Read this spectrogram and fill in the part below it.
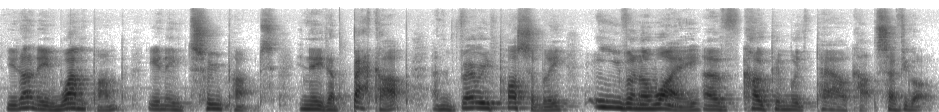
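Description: A man in his fifties presents practical building advice in an informal, explanatory way. His voice sits at an average pitch, and he leans on key words by repeating them. He talks as if teaching at a whiteboard in a room. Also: darkish tone. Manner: conversational, explanatory, emphatic repetition. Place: small indoor room, in front of a whiteboard.

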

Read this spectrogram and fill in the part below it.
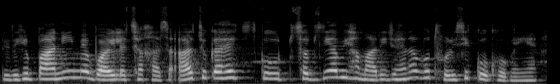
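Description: Woman, Pakistani Urdu accent, cooking host, step-by-step recipe narration, slightly high voice. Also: lively intonation, fairly quick. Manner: explanatory, instructive, gives practical tips.

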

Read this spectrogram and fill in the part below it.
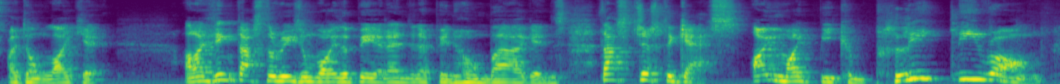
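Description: A man's voice: a little high, sing-song, moderate pace, fairly bright tone, roomy sound. A man, casually reviewing a beer at home and often repeating his words. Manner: chatty, repeats words, gestures with hands. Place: home kitchen, indoors. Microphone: fixed camera at desk.

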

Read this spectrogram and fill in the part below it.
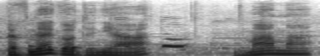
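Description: A man's voice: mid-range voice, takes it slowly, darkish tone, soft background music. A man narrating a scripted fairy tale as the storyteller of an audio drama.

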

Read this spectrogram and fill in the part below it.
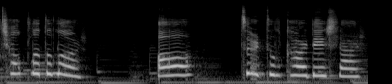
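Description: A woman narrator for children's stories with a high voice. She tells the scripted tale expressively and addresses kids directly, over clearly audible music. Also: slow pace. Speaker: narrator of a children's story channel.

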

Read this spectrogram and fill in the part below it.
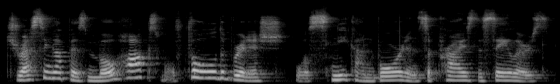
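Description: A woman voicing an excitable little mouse with exclamatory, animated delivery in a children's picture book. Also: medium pitch, a little slow, natural voice. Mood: eager. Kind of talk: children's picture book read-aloud dialogue.

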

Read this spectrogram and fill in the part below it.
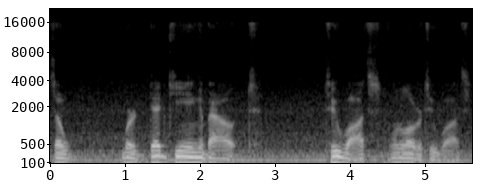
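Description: Man, very low pitch, informal demo style, hesitant delivery, noisy indoor recording. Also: measured pace. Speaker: hobbyist radio reviewer. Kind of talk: casual product demonstration. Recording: noisy home video recording. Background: clear background noise.

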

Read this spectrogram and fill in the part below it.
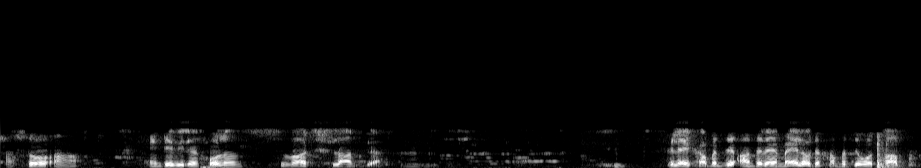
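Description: A man with a foreign accent in German, a non-native speaker giving instructions in halting, broken sentences on a phone call. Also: mid-range voice, animated. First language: not German. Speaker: phone scam caller posing as payment agent. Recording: muffled narrowband phone line.

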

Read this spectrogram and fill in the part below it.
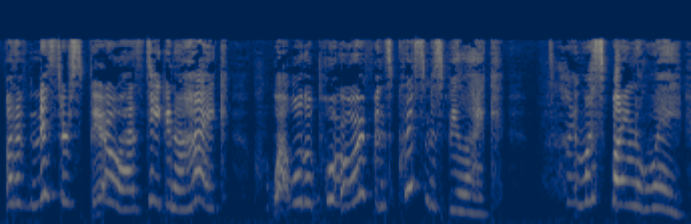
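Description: A woman's voice: extremely high pitch, lively intonation, normal speed, pushed and bright, exaggerated voice. A woman playing an earnest, anxious young boy in a rhymed radio drama, with a plaintive manner. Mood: worried, determined. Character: earnest, anxious young orphan-minded boy seeking heroes.

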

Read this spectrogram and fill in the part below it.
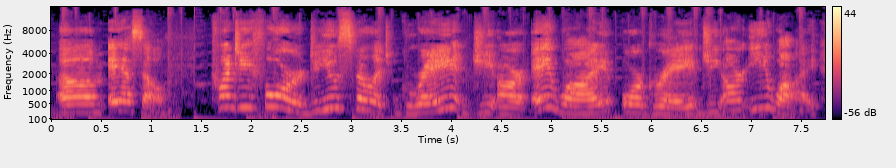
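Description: Wry, high-voiced woman with a Wisconsin accent. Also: lively intonation, slow pace, a bit bright, distant mic, faint music behind. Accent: Wisconsin American. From United States. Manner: wry, reading questions aloud then answering off the cuff. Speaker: vlogger. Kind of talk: casual question tag vlog. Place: home room with bookshelves, indoors. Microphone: camera mic at a distance.

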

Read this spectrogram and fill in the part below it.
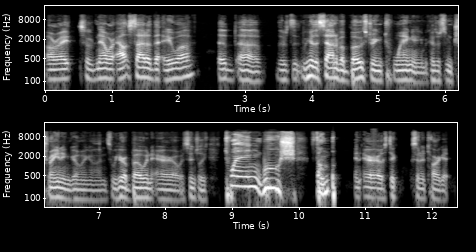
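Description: A man's voice: fairly low pitch, animated, normal speed, darkish tone, no room sound, studio quality. A man narrating stage directions for a radio play in an informal, conversational way as host.

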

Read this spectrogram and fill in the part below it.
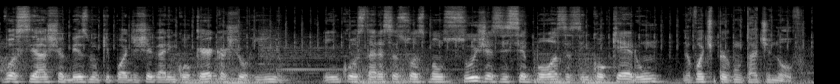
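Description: A man's voice: medium pitch, fairly even intonation, normal speed, hardly any pauses, close to an everyday voice. A man with a Brazilian accent voicing a menacing, vengeful muscular dog villain, theatrical and foul-mouthed, in an over-the-top cartoon dub. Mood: angry, accusing. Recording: loud music behind voice.

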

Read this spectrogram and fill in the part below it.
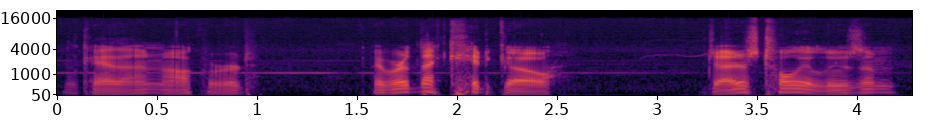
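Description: A man's voice: fairly low pitch, fairly quick, a little hiss or hum. A man giving casual let's play commentary in a sarcastic, joking and profane manner. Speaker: gamer, video creator. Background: game music.

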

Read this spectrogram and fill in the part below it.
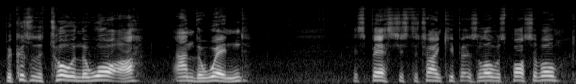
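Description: A man's voice: sits high, steady tone, fairly quick, dark tone, no echo. A man, casually explaining a hands-on technique as an angler outdoors. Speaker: angler demonstrating tackle. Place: outdoors at a fishing lake.

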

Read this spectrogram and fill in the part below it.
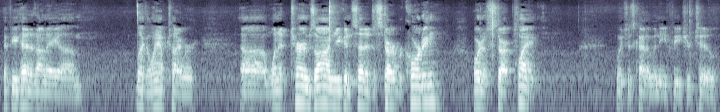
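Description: A man's voice: mid-range voice, normal speed, pauses often, bright, forceful tone, slight background noise, poor audio. A middle-aged man giving a casual, unscripted equipment demonstration in a rambling, self-deprecating way. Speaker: tape deck seller demonstrating equipment. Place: indoor room at home. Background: music from record and tape playback.

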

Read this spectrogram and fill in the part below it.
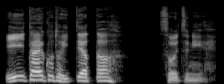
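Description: A man's voice: on the high side, sing-song, quick pace, bright, forceful tone, no room sound, clean studio sound. Man acting prickly young delinquent, swinging intonation. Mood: irritated. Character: flustered, defensive young delinquent man hiding a crush. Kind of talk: Japanese boys' audio drama.

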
